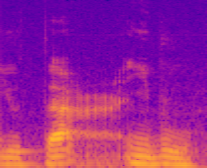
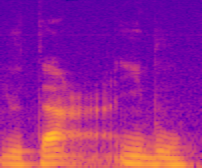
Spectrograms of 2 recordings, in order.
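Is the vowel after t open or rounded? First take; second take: open; open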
